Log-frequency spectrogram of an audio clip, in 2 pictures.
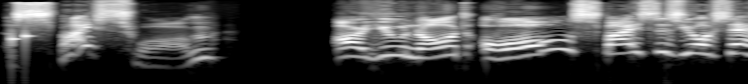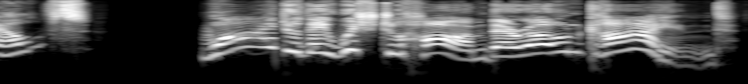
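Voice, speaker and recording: A woman playing a haughty but gracious young royal in a game cartoon, speaking formally and imperiously, with loud music behind. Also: high voice, wildly swooping pitch, slow pace, no echo, clean studio sound, heavily acted. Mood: puzzled.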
